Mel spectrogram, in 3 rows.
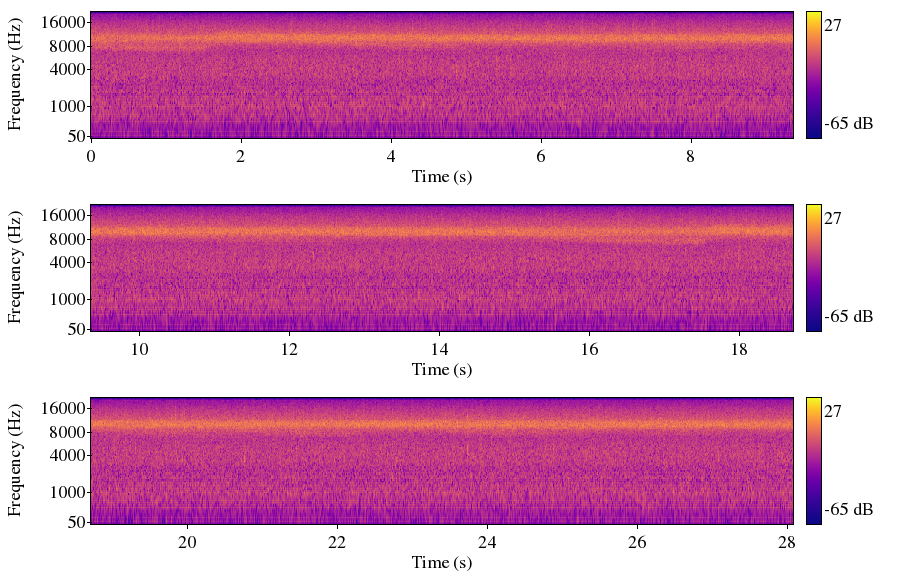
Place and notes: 茅埔坑溪, 南投縣埔里鎮桃米里 - sound of water streams
sound of water streams, In Wetland Park
Zoom H2n MS+XY
Puli Township, 桃米巷11-3號, 11 August, 06:49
